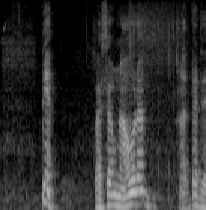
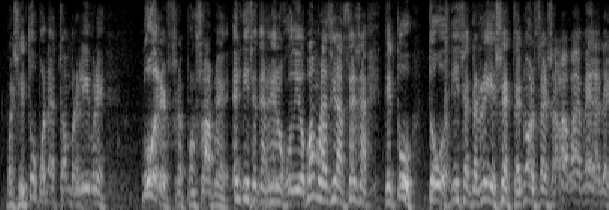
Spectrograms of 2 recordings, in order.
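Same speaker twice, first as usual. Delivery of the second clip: higher, pushy crowd of accusers; mocking crowd voice; 7 semitones higher than usual. The crowd threatening Pilate, higher and insistent. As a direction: press Pilate with a higher, goading voice.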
